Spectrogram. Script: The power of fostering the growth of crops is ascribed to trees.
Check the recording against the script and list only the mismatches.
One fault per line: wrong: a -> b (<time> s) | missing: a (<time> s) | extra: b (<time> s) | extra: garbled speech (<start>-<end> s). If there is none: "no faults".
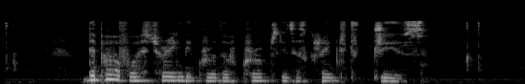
missing: of (1.2 s)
